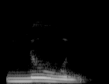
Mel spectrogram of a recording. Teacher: You see the noon, the tip of the tongue touching the top part of the ridge of the mouth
